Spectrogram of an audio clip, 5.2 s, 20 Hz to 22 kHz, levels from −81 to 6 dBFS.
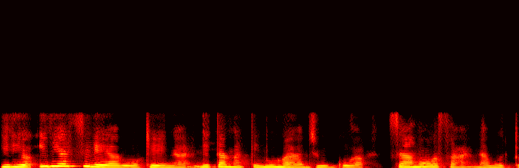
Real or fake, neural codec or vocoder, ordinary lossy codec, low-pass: fake; codec, 16 kHz, 1 kbps, FreqCodec, smaller model; none; 7.2 kHz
